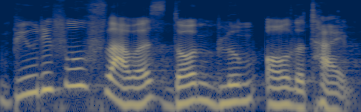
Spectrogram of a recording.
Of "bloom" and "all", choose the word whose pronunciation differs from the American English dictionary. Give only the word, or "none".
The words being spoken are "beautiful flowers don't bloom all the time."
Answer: none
